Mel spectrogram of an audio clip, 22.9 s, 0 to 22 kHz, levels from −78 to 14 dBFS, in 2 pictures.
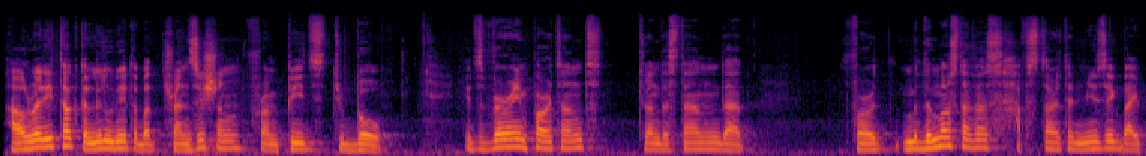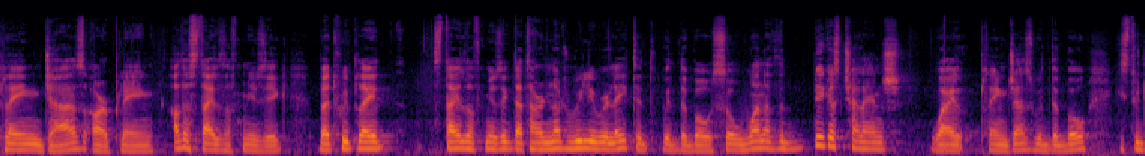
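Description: At 18.20 s and again at 20.90 s, the audio drops to a block of digital silence, about 1.45 ms and then 2.9 ms long, which fits buffers of 64 and 128 samples left unfilled. Each is heard as a tick or dip. The waveform shows a near-flat line with abrupt edges, and the spectrogram shows a thin vertical stripe of broadband energy.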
